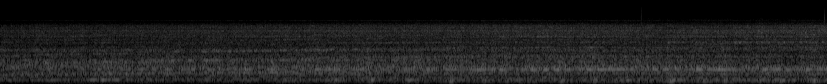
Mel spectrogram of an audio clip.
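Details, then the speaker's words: Ooni Halo Pro spiral mixer, second replacement unit, running empty with no dough: steady motor whir with a thin whine fading in and out inside the housing. Owner suspects the belts; cause unconfirmed. "There's a noise inside that. An odd noise. Now, to me, that sounds very much like the belts."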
